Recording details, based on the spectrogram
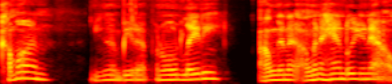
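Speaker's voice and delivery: put-on aggressive yell, half called out. Retelling a confrontation down the road: imitating someone yelling. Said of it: "I just start yelling".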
